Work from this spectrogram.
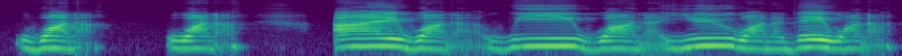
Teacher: want to is contracted to Wana because we get rid of these T sounds and then two usually becomes t t but when we get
